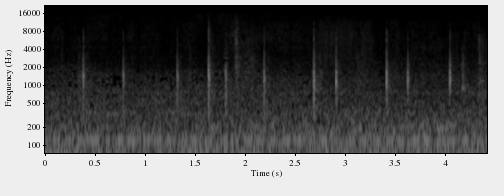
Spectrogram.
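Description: Writing on a classroom board: a string of short, irregular taps and scratches over a steady low room hum.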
